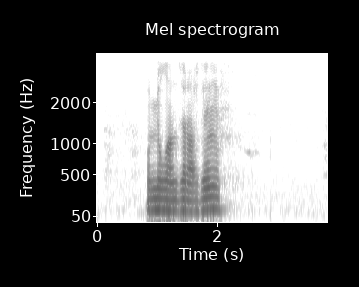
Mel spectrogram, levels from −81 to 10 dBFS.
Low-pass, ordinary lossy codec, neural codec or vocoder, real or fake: 3.6 kHz; none; none; real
